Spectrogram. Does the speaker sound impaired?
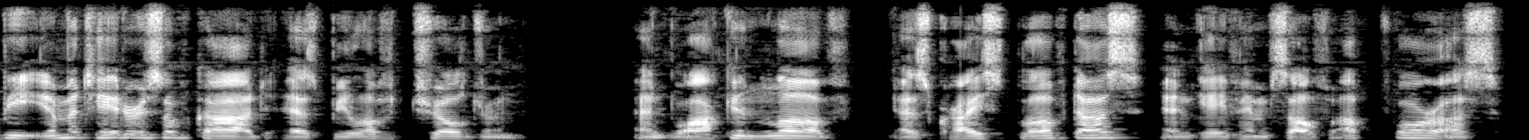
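No.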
